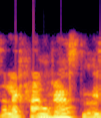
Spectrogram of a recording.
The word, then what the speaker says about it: Alejandra: Almost there. It's Alejandra. It's a Spanish, but you can call me Ali, like everyone else.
